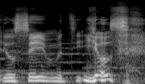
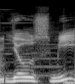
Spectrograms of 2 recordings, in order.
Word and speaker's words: Yosemite: and it's actually pronounced Yosemite. Bro, I already forgot how to say it, bro. Yosemite. There we go. And yeah, it honestly sounds much cooler. Yosemite sounds like someone saying Yo Smeet, you know what I mean?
